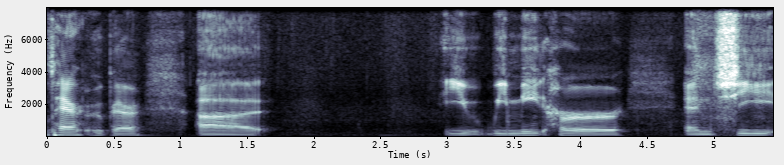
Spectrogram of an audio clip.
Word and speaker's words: Huppert: How do you pronounce her last name? Huppert.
